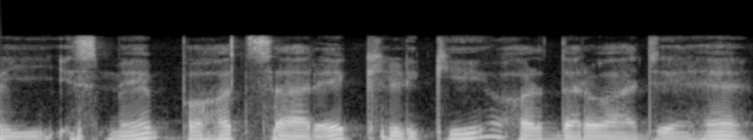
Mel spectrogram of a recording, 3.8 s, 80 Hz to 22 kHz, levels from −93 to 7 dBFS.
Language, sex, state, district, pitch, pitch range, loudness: Hindi, male, Jharkhand, Garhwa, 105 Hz, 100-120 Hz, -17 LUFS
